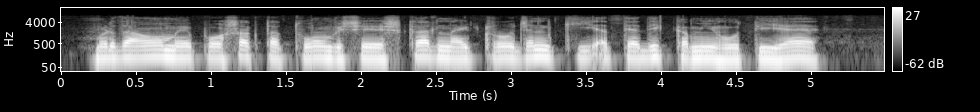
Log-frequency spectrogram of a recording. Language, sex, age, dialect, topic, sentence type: Hindi, male, 18-24, Garhwali, agriculture, statement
